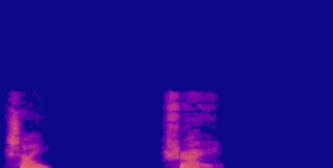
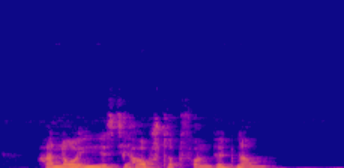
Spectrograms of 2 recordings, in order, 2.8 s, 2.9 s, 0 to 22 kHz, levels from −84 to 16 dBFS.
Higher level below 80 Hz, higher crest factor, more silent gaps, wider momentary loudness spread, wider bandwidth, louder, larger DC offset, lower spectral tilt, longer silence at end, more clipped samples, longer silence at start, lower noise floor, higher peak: second, -68 dBFS vs -56 dBFS; about the same, 24 dB vs 20 dB; first, 0.45-1.34 s vs none; first, 19 LU vs 11 LU; first, 10.5 kHz vs 7.6 kHz; second, -29 LUFS vs -24 LUFS; neither; second, -4 dB/octave vs -6.5 dB/octave; first, 0.95 s vs 0.6 s; neither; second, 0.05 s vs 0.35 s; first, under -90 dBFS vs -57 dBFS; second, -10 dBFS vs -4 dBFS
